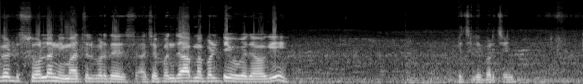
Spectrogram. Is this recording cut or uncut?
uncut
